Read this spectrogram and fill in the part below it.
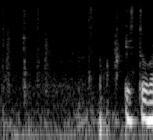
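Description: A paper punch snaps shut with a click.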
